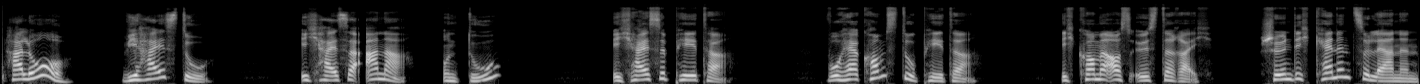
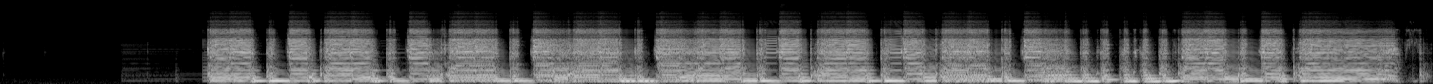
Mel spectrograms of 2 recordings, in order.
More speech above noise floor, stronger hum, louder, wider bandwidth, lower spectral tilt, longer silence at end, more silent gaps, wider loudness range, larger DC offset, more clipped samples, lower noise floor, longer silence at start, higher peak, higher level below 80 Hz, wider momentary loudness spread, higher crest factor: first, 61 dB vs 52 dB; neither; about the same, -17 LUFS vs -16 LUFS; first, 16 kHz vs 12 kHz; second, -4 dB/octave vs -6 dB/octave; about the same, 0 s vs 0.05 s; neither; about the same, 3 LU vs 2 LU; neither; neither; first, -78 dBFS vs -69 dBFS; second, 0.05 s vs 2 s; about the same, -2 dBFS vs -4 dBFS; second, -58 dBFS vs -46 dBFS; first, 11 LU vs 3 LU; about the same, 16 dB vs 14 dB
